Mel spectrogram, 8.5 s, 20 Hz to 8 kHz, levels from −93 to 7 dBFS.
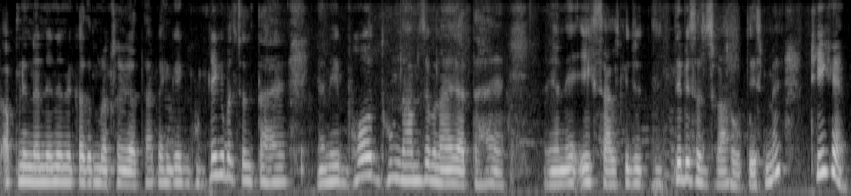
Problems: none marked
